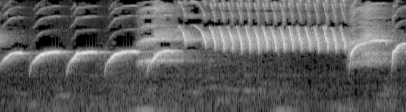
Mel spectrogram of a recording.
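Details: Canary song meant to coax young canaries into singing fast: a few rising whistled notes, then a rapid buzzy high trill of evenly spaced pulses, ending with another upward-swept whistle.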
